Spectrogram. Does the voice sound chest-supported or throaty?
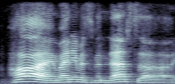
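chest-supported. The voice is full and supported from the diaphragm.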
